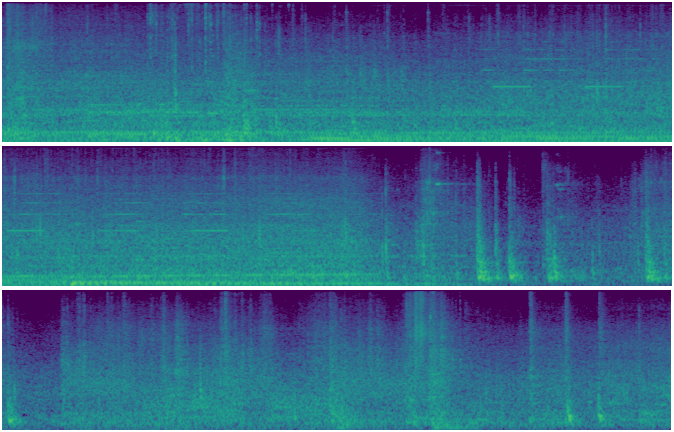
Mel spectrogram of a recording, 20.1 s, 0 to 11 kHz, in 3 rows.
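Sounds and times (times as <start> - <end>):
large vehicle engine running: 0.0 - 11.4
knocks and clatter: 0.0 - 20.0
reversing beeps: 4.8 - 10.0.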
